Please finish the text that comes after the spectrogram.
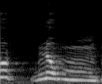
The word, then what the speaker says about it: หนุ่ม: ปุด รุ ปุด รุ หนุ่ม หนุ่ม เห็น ม มี ม เยาะ ครับ อ่าน ว่า หนุ่ม นะ อ่าน ว่า หนุม ก็ ได้ หนุ่ม หนุม ปุ พุด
